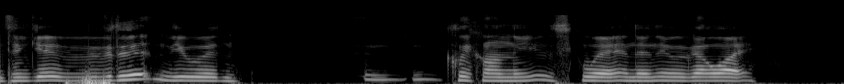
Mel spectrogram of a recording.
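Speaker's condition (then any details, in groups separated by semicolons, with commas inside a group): Cerebral palsy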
